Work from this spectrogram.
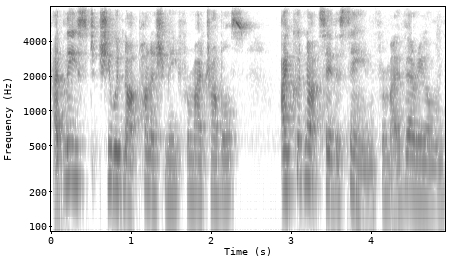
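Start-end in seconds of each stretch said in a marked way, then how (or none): none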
